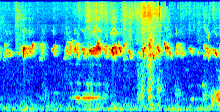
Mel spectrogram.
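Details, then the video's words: Baby chicks, new little chicks, giving a steady chorus of high, thin peeps that overlap continuously. A few soft low thumps and a faint hum sit underneath. "Chicken Free Sound || Funny Chicks baby"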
